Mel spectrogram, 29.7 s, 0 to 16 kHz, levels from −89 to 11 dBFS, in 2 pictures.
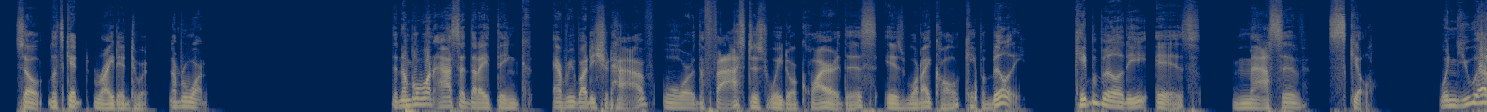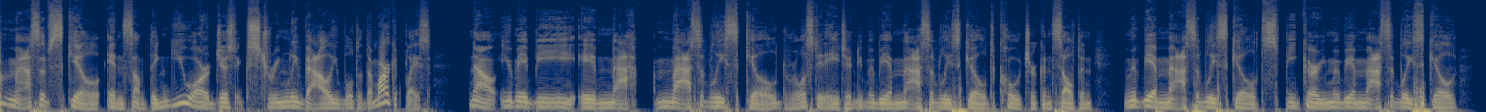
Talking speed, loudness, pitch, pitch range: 165 wpm, -27 LUFS, 110 Hz, 100-120 Hz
